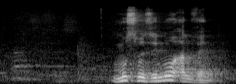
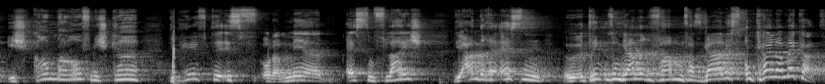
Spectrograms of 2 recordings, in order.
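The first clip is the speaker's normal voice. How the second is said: imitating an amazed guest, high-pitched; retold bewilderment, pitched up and insistent; verblüfftes Staunen; 8 semitones higher than usual. Verblüffter Gast wird nachgespielt. (fassungslos staunend, mit hoher Stimme)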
